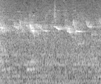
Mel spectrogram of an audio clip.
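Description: Faint bird chirping, a run of short high calls, over a low steady background hum.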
